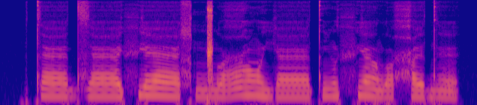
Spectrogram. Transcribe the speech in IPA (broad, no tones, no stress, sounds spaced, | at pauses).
t æː d z æː fʲ æː ɬ ŋ͡ǁ ʊ ʕ ɔ̃ j æː t ĩ u̯ fʲ æ̃ lˠ ʊ ħ ɛ d ɛ̃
